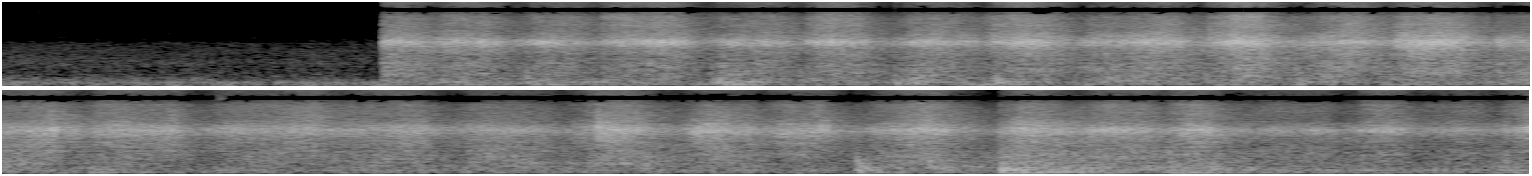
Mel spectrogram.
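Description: A paintbrush stroked back and forth over moulding strips laid on the floor: a steady run of scratchy brush strokes, about two a second. It starts suddenly about two seconds in, after faint room tone.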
